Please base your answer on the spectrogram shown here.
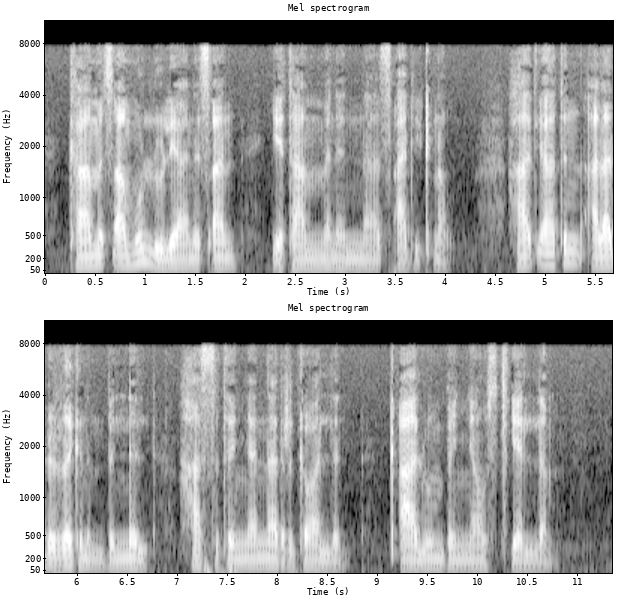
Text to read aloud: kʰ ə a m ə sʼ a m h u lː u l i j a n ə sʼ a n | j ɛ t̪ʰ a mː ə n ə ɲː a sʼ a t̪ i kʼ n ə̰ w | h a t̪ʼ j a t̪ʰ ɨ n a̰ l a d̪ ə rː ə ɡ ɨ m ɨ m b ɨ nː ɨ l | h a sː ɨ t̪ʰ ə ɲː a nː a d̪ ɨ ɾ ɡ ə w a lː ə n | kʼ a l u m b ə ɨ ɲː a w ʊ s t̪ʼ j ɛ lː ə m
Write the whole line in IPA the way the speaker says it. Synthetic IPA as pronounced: kʰ ə a m ə sʼ a m h u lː u l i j a n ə sʼ a n | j ɛ t̪ʰ a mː ə n ə nː a sʼ a d̪ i kʼ n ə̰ w | h a t̪ʼ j a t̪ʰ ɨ n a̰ l a d̪ ə rː ə ɡ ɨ n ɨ m b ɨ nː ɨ l | h a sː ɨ t̪ʰ ə ɲː a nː a d̪ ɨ ɾ ɡ ə w a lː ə n | kʼ a l u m b ə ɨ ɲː a w ʊ s t̪ʼ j ɛ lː ə m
